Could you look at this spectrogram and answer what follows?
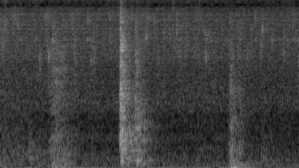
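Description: Curry leaves dropped into hot oil in a home kitchen while cooking chicken crackle and sizzle in a few sharp bursts over a faint steady hiss.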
